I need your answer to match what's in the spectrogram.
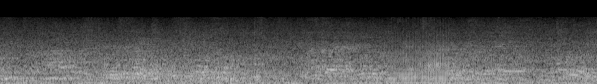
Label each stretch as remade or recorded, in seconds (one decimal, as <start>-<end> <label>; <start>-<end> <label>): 0.0-3.9 recorded; 3.9-4.5 remade; 4.5-6.0 recorded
